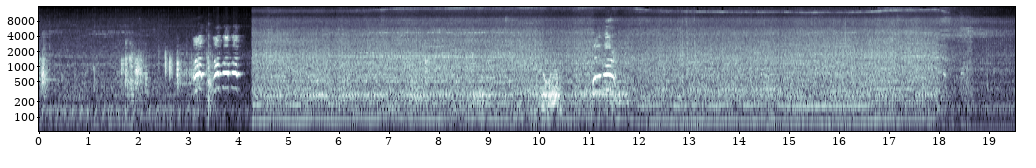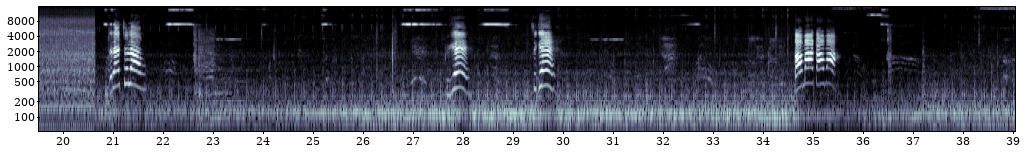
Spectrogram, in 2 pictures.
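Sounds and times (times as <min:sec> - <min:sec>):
off-road engine running: 0:00.0 - 0:39.0.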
